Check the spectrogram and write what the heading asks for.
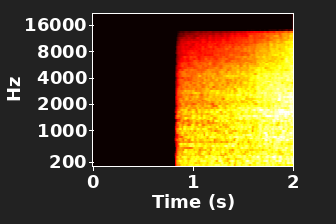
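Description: Silence for almost a second, then a sudden cut-in of road noise from an articulated truck with a flatbed trailer passing close by: engine and tyre noise that grows louder.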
